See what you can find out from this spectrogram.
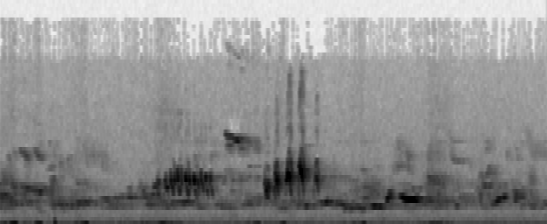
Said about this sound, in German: Ich habe nämlich genau nichts gehört, außer Vögelgezwitscher.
